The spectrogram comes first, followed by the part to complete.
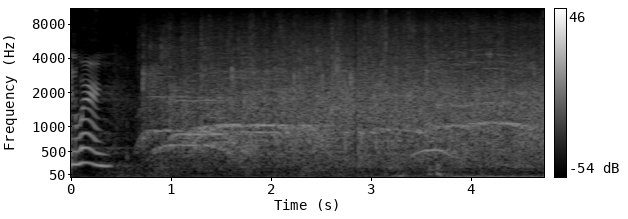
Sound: audience applauding

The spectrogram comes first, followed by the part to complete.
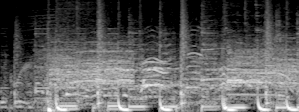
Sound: fans cheering

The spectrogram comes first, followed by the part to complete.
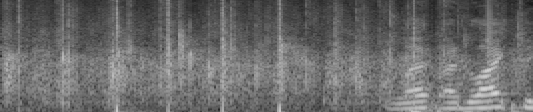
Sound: clapping

